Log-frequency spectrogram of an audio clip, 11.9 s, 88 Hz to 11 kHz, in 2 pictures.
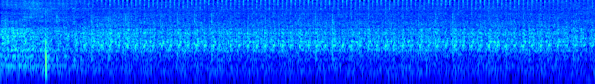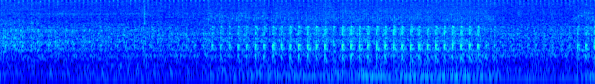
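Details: BMW E46 with N42 engine, heard up close with the MAF unplugged: uneven, lumpy idle with irregular knocks and ticks wandering through it; still a very rough idle, cause unclear.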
